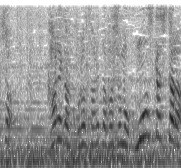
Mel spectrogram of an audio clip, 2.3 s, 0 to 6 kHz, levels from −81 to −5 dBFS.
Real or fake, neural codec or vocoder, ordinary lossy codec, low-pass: real; none; none; 5.4 kHz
